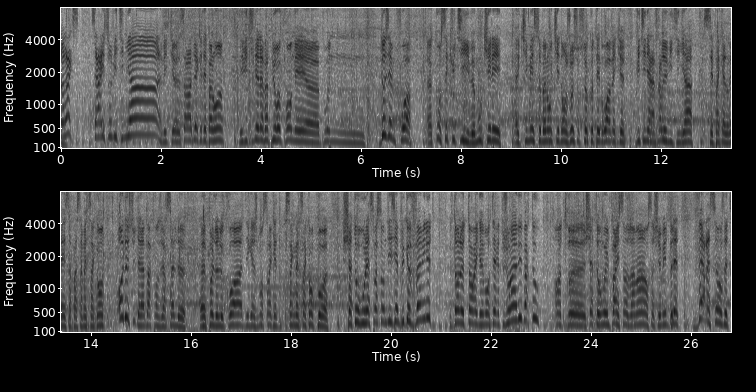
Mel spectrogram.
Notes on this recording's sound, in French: RTL FOOT. En direct du stade Gaston-Petit de Châteauroux.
